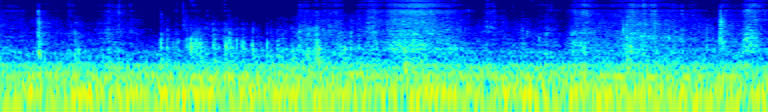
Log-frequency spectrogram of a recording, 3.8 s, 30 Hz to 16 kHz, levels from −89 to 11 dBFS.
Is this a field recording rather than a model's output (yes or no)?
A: yes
